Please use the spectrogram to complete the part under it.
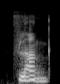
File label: "flung", Indian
